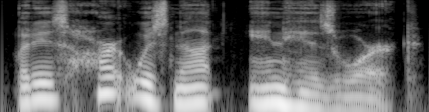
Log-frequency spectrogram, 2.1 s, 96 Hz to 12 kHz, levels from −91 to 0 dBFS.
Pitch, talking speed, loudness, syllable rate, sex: 135 Hz, 225 wpm, -16 LUFS, 4.3 syllables/s, male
